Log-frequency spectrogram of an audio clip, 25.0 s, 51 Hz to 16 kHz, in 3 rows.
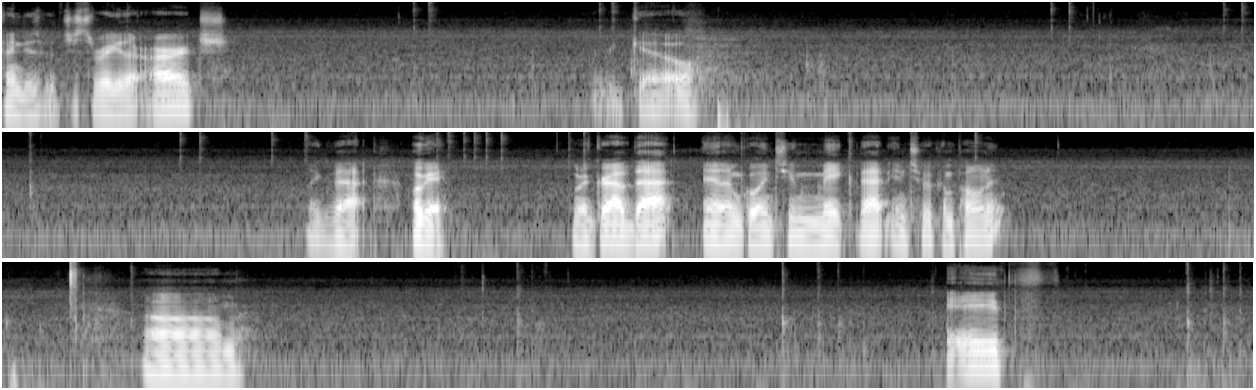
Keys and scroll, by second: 3.9 space, 5.0 q, 6.7 Left, 10.3 e, 20.1-20.5 typing, 22.0-23.1 typing, 24.8-25.0 typing.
